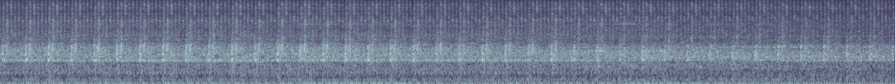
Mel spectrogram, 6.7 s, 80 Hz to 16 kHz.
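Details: BMW Z4 2.5si at cold idle: a crisp, even tick about three times a second over a smooth engine note; source unknown.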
